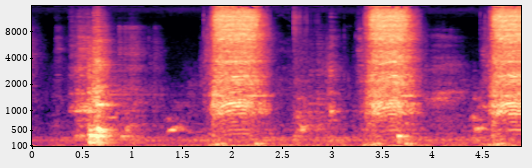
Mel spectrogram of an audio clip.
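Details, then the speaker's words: Kenmore 158.523 sewing machine: the motor whirs up in short bursts on the pedal but the mechanism does not turn, because the pulley is slipping on the motor shaft from a loose set screw; the stop-motion clutch was already tightened. "So, we hear We hear the motor running, right? But nothing's happening."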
